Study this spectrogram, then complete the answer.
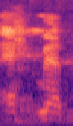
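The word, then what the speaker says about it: אמת: Ini bahasa Ibraninya alef mem tab, dibacanya tulisannya emet, dibacanya Ehmet.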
